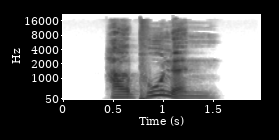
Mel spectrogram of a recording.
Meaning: plural of Harpune
- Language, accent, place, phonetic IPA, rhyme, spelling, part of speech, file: German, Germany, Berlin, [haʁˈpuːnən], -uːnən, Harpunen, noun, De-Harpunen.ogg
